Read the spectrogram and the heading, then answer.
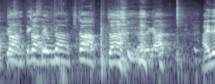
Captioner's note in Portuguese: risada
